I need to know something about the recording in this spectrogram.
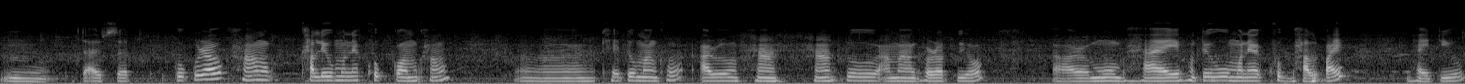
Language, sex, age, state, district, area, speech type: Assamese, female, 60+, Assam, Nagaon, rural, spontaneous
